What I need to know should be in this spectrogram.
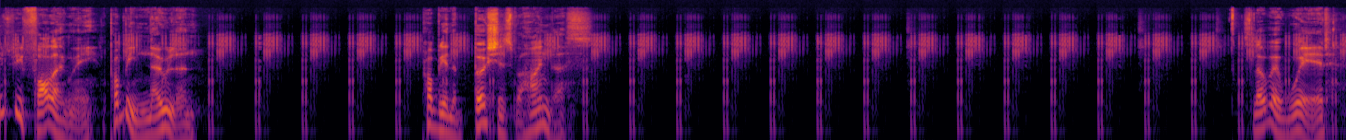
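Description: Footsteps tap steadily on pavement at a walking pace.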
